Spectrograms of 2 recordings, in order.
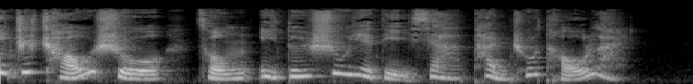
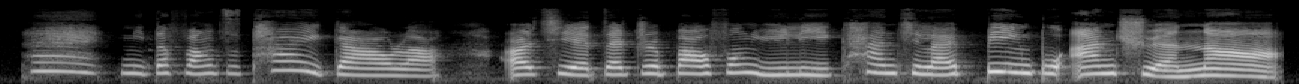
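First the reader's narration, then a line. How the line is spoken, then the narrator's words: Sighing. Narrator (Chinese): 茉莉叹了口气说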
